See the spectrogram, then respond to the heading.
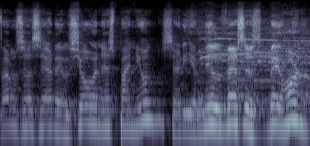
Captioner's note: speaks Spanish: Vamos a hacer el show en español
